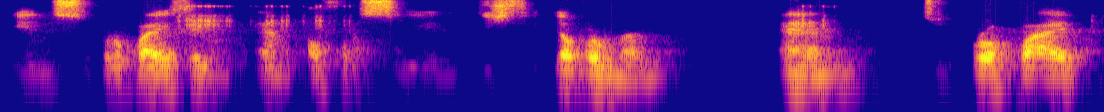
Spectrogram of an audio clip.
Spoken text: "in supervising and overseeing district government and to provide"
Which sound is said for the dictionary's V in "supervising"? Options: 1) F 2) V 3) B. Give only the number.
2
